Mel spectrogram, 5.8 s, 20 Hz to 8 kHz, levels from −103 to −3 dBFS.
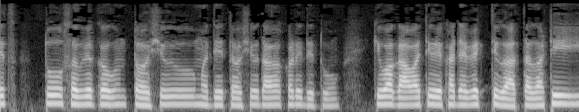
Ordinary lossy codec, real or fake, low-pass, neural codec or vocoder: MP3, 32 kbps; real; 7.2 kHz; none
